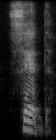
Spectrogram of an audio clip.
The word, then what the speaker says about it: said: Entonces, el pasado de say es said. La pronunciación es como si tuviésemos muchas ganas de beber.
